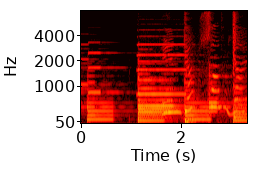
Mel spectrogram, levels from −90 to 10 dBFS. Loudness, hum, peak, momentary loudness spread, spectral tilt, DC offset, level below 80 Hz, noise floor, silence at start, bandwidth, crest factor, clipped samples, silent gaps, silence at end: -34 LUFS; none; -18 dBFS; 10 LU; -7 dB/octave; under 0.1%; -46 dBFS; -54 dBFS; 0 s; 8 kHz; 16 dB; under 0.1%; none; 0 s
